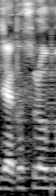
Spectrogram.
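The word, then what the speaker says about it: Czechoslovakia: नहीं है बाकी यह ज कोस्लोव है इसमें सी साइलेंट होता रोमानिया बल्गेरिया अल्बेनिया यूगोस्लाविया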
